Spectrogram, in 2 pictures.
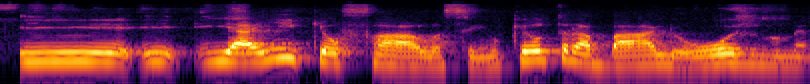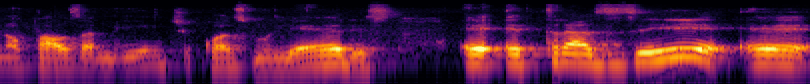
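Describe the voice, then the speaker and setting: A woman speaks at a fairly slow pace with hardly any pauses, her pitch fairly low. Her loudness swings widely. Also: lively intonation. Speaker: menopause therapist. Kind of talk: interview.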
